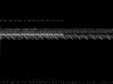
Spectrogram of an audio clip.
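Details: Close bell cricket in autumn, recorded at Sanuki, Chiba, Japan: about a dozen crisp, high ringing pulses in quick succession, then the note drops away leaving a fainter cricket chorus.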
